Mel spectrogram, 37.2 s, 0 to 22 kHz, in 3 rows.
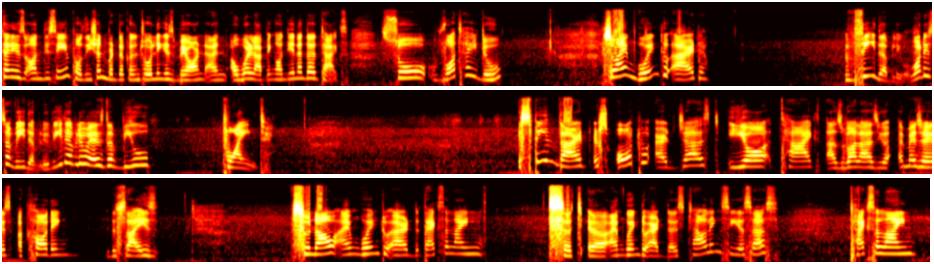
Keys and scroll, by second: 23.5 space, 23.8 s, 24.6 Return, 25.3 Caps_Lock, 25.5-26.5 typing, 26.8 Return, 29.6 space, 34.7 Return.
